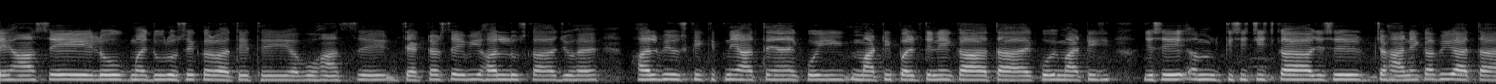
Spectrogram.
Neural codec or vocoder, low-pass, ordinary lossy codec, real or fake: none; 7.2 kHz; none; real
